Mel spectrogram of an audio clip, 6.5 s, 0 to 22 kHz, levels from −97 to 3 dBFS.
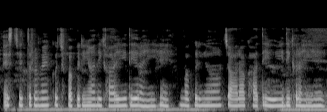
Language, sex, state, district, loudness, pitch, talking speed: Hindi, female, Maharashtra, Aurangabad, -29 LUFS, 120 Hz, 135 wpm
